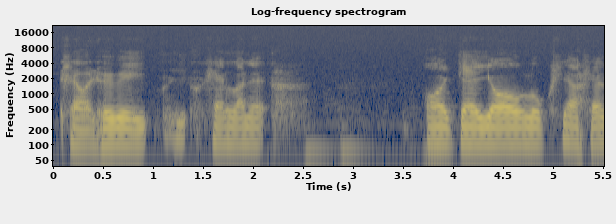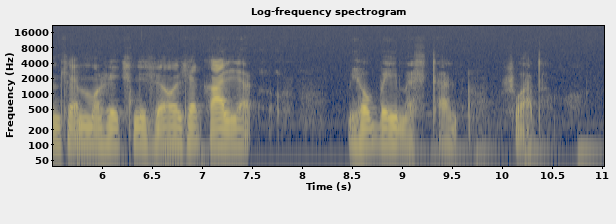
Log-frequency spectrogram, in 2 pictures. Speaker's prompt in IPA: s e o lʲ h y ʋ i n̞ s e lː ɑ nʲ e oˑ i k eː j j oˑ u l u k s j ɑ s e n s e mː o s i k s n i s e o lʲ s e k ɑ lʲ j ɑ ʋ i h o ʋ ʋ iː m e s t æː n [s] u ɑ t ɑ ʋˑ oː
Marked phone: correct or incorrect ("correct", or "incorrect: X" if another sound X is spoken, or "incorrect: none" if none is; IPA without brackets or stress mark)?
correct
